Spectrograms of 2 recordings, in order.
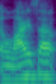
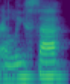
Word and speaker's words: ELISA: And I don't care if you call it Eliza or Elisa. I don't care how you pronounce it as long as you know it's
